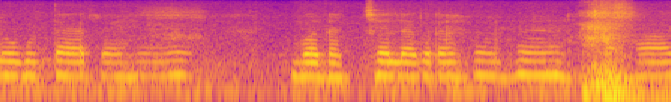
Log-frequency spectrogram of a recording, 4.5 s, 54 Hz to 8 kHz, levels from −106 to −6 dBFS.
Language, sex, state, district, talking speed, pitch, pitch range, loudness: Hindi, female, Bihar, Vaishali, 135 wpm, 190 Hz, 185-195 Hz, -20 LUFS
